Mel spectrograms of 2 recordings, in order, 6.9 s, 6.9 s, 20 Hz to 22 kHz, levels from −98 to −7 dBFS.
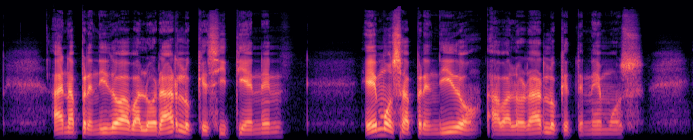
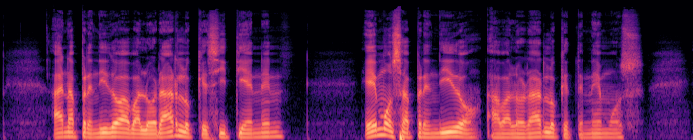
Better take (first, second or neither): second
